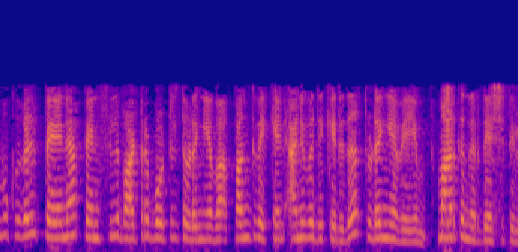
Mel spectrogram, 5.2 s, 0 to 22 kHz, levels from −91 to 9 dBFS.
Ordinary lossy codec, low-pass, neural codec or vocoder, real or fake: none; 5.4 kHz; none; real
